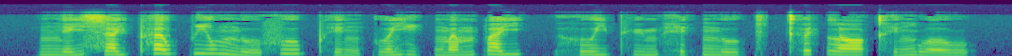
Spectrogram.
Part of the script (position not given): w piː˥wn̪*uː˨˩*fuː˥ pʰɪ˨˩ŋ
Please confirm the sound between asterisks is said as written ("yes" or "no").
yes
